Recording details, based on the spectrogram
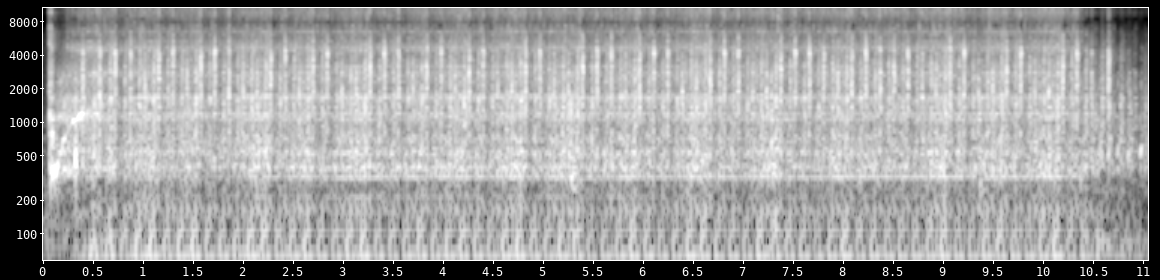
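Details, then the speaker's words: Briggs riding mower engine, previously seized from running dry on oil, cranked on the starter with the spark plugs removed: fast, even spin with no compression pulses and no binding or knocking, now completely unseized. "Sounds pretty good. And it feels... Oh yeah, I mean, this is completely unseized now."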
